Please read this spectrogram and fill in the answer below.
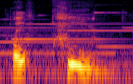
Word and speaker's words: Hofkud: As for nomenclature, to address my individual person, I believe the pronunciation Hofkud.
